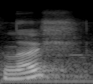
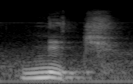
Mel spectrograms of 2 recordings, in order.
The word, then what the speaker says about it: niche: It is that this word niche can be pronounced as niche or as niche. It depends on which type of English you are using.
